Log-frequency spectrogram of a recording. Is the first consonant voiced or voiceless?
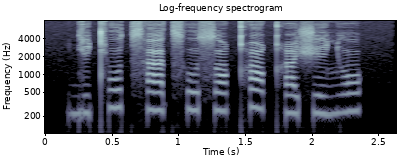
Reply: voiced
